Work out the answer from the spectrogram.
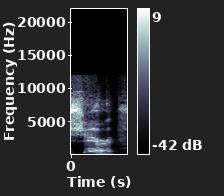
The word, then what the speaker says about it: cher: And you'll notice that we will be pronouncing the French R in par and cher. It will have that uvular L, par, cher. So it won't be par and share, it'll be par, share.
